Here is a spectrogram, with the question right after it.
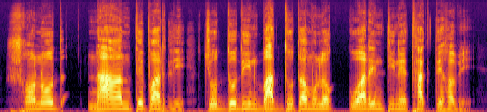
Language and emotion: Bengali, neutral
